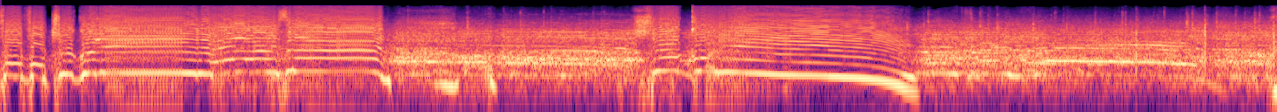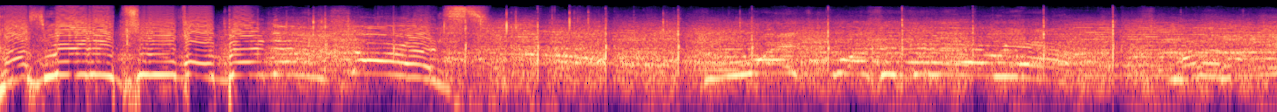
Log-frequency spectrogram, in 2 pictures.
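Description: A man shouting excitedly in long, drawn-out calls that hold and then slide down in pitch, over steady stadium crowd noise.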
